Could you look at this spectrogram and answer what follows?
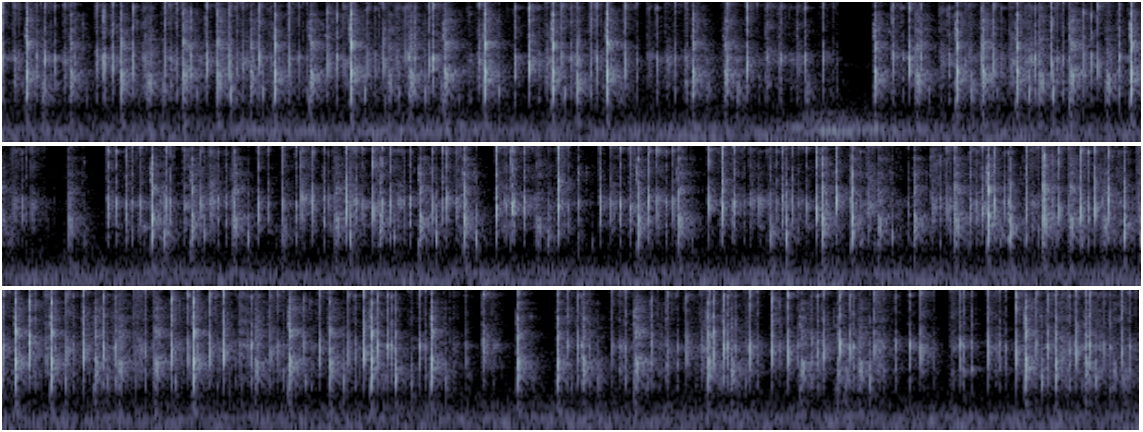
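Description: Steady, continuous typing on a Kohaku mechanical keyboard, dense clacky keystrokes running unbroken throughout at close range with only a few brief pauses, no talking.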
